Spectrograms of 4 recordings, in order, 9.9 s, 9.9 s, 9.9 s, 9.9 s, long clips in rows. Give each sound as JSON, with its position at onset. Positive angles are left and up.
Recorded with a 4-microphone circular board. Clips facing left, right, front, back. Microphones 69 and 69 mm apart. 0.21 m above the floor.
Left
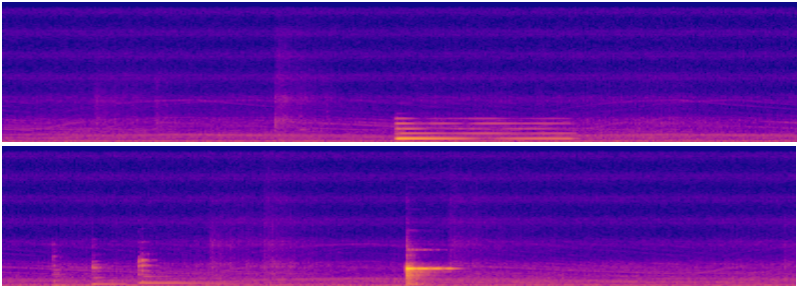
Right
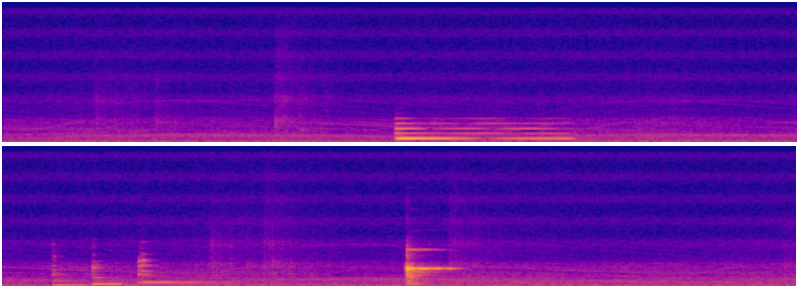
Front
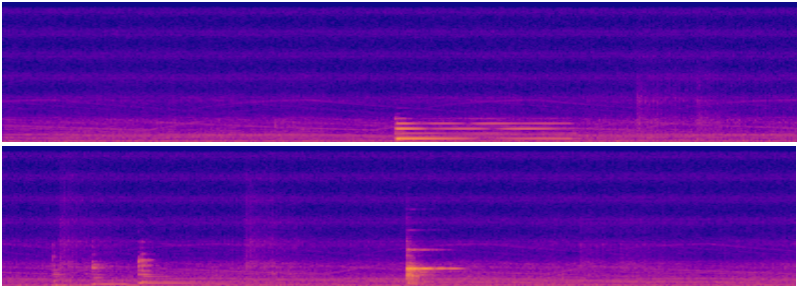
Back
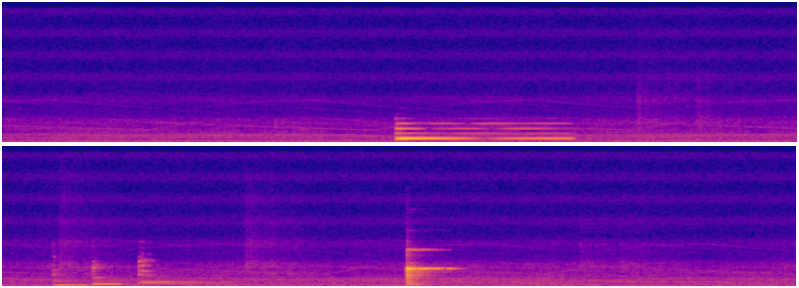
{"t": 2.4, "sound": "a piano", "azimuth_deg": -125, "distance_m": 3.0}
{"t": 5.3, "sound": "a ringtone", "azimuth_deg": -130, "distance_m": 1.6}
{"t": 7.5, "sound": "a piano", "azimuth_deg": 165, "distance_m": 0.6}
